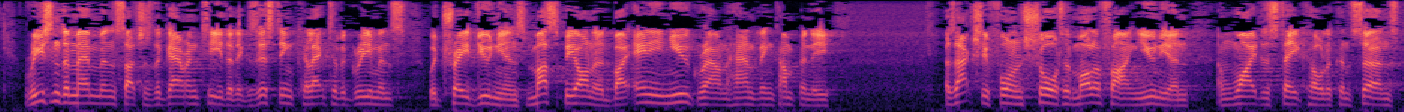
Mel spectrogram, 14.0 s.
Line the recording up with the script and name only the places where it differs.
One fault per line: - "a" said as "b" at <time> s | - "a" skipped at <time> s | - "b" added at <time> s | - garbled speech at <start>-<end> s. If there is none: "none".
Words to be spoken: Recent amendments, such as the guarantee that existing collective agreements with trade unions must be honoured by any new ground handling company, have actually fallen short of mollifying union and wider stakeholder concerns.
none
